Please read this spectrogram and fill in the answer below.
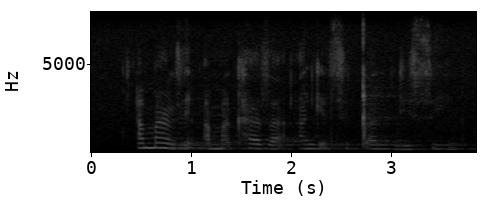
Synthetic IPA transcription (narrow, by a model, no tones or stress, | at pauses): amand͡zʱiʔamakʰaza̰aŋɡʱesiǃandʱisiːni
